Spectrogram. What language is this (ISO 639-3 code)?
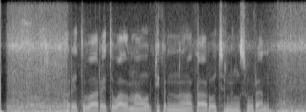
jav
